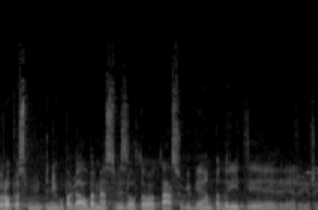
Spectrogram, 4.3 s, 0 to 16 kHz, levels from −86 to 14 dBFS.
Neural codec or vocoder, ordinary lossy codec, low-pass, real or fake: none; MP3, 96 kbps; 14.4 kHz; real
